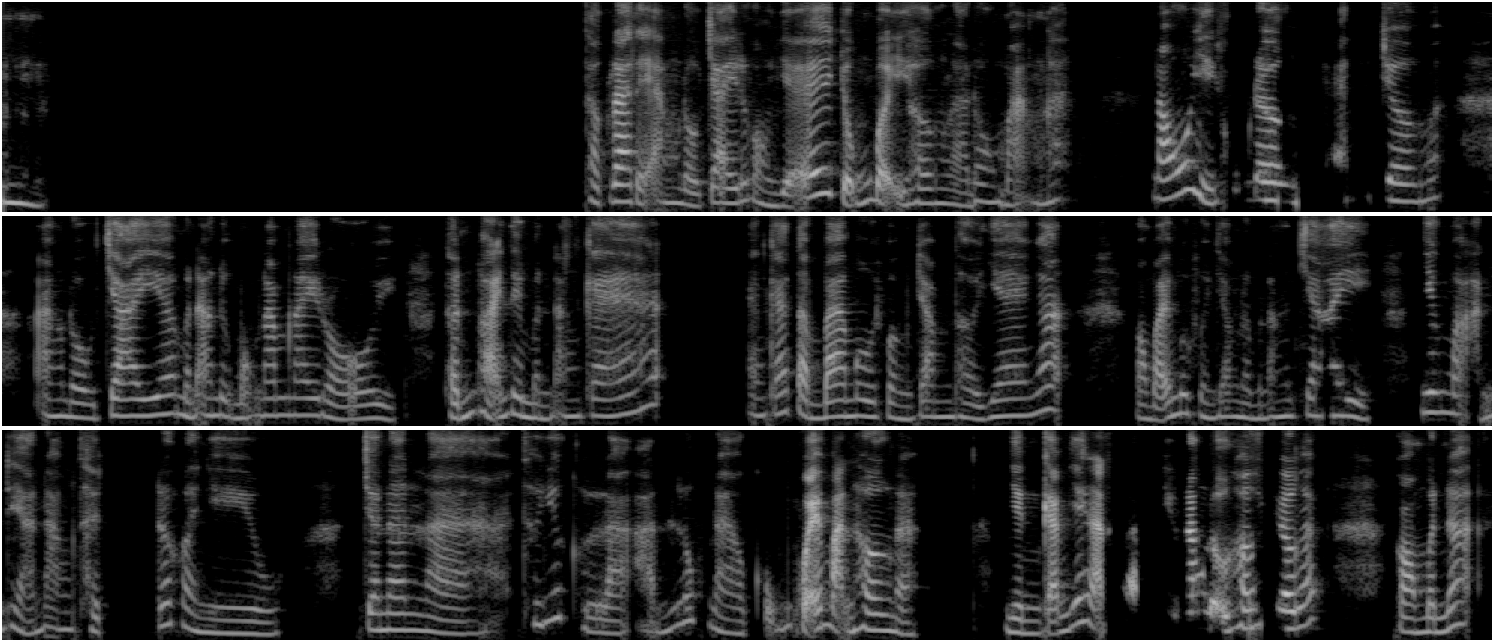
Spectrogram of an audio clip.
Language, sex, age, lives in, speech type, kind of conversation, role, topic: Vietnamese, female, 35-39, Vietnam, conversation, advice, user, Tôi nên làm gì khi vợ hoặc chồng không ủng hộ thói quen ăn uống mới của tôi?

